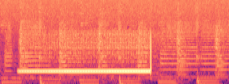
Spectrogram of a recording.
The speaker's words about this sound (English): Let's show you what happens if you call now. Dial tone, please.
